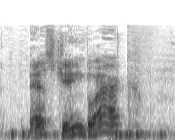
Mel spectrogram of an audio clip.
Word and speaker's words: Jaen Black: Alrighty, again, my guest tonight was Jaen Black. The S is silent.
